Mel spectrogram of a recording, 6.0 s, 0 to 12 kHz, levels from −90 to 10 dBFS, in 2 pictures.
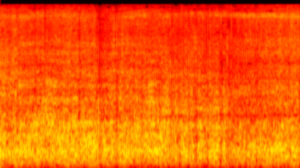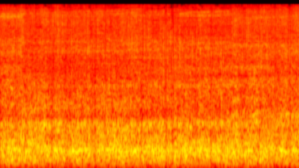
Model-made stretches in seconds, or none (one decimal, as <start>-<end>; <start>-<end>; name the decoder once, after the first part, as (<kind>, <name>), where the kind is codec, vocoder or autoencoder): none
